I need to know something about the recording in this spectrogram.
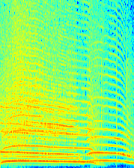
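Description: A single voice lets out a loud, drawn-out cheer at the opening of the talk show 疑难杂症小卖所, its pitch holding steady and then swooping down and back up. No clapping can be heard.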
